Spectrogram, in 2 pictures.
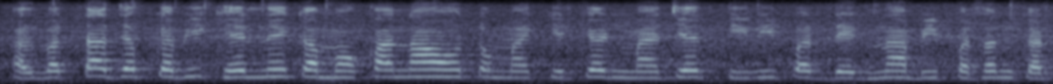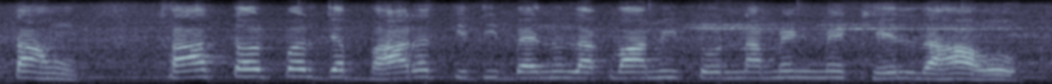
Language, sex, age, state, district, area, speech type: Urdu, male, 18-30, Uttar Pradesh, Azamgarh, rural, spontaneous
